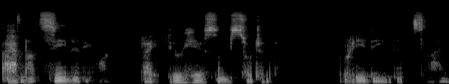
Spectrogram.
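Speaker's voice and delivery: barely audible, very soft, breathy whisper. Narrator voicing a woman character reporting what she hears, whispering. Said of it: "She whispers".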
